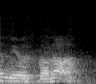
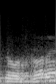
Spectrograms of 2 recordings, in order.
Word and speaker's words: نوترون: نیوترونات هسته مرکب است از پروتون و نوترون، تلفظ فرانسویش نوترونه، انگلیسیش نیوترون، اون اوش در فرانسوی در انگلیسی یو تلفظ میشه میشه نیوترون.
